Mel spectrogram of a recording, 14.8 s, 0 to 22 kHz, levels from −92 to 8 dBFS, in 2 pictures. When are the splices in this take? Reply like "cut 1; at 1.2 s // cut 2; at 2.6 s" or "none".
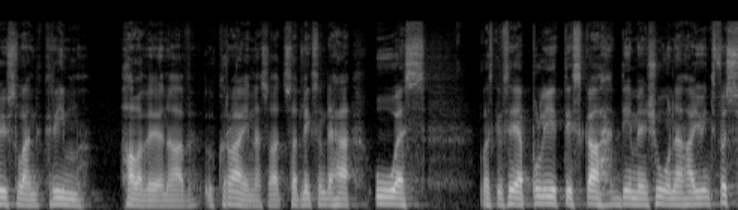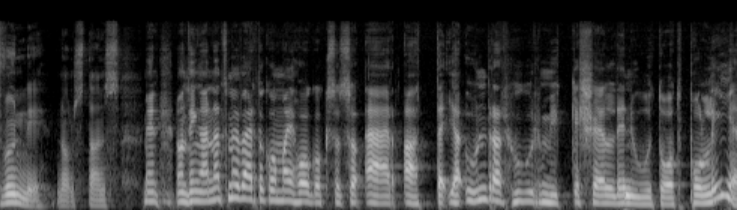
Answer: none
